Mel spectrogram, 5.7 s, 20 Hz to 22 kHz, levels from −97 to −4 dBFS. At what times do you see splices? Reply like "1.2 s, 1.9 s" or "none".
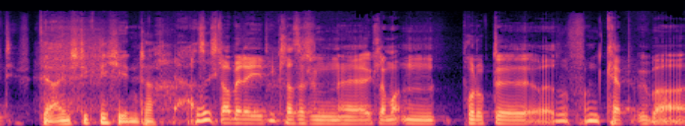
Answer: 2.2 s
